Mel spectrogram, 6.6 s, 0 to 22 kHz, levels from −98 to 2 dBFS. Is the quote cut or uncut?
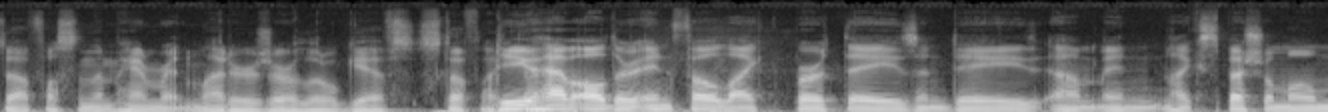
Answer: uncut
